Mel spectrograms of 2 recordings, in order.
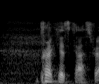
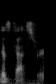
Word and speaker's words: Preces Castri: Preces Castri. I prefer the classical Latin pronunciation. Okay, perfect. Preces Castri.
